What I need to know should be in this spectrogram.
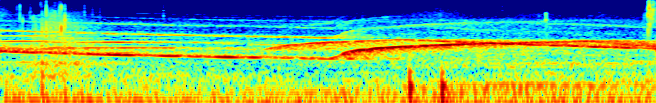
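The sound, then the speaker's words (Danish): Fire engine sirens passing by, a wailing tone that sags slightly, then sweeps sharply upward and holds high, moderately loud over a low street rumble. “Så kommer der en ambulance. Jeg ved ikke, om det er et tegn. Nej. Ej, det er brandbiler faktisk. Jeg så dem køre nedad.”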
